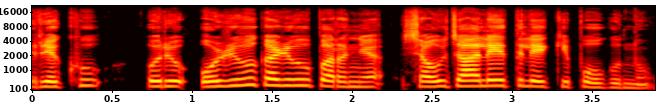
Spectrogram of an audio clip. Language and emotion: Malayalam, neutral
